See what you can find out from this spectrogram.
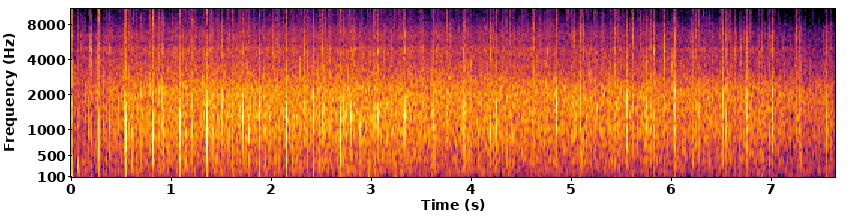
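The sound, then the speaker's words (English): A crowd applauds the graduate students steadily, many hands clapping in a dense, continuous patter at fairly even loudness for several seconds, with no voices rising above it. “Please join me in applauding the outstanding contributions of our graduate students.”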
